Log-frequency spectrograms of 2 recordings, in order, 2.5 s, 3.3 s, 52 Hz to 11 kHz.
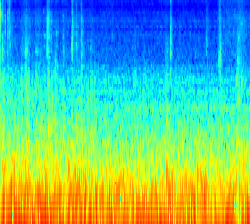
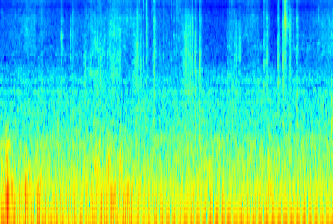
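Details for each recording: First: Peugeot 406 V6 after exhaust replacement, deep heavy rumble with a constant boomy drone and vibration felt around 2,000–3,000 rpm; exhaust drone, cause suspected, not confirmed, weak rear shock absorbers also suspected. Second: Peugeot 406 V6, first cold start of the morning after exhaust replacement; the old exhaust had failed years earlier and grown louder. Now a low, even, quiet rumble with no puffing or blowing, just some wind: normal cold start idle.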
